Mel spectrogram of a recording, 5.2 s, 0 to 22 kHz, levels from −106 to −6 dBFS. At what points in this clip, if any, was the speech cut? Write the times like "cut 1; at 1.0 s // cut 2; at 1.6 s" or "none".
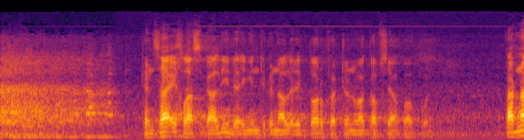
cut 1; at 1.1 s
